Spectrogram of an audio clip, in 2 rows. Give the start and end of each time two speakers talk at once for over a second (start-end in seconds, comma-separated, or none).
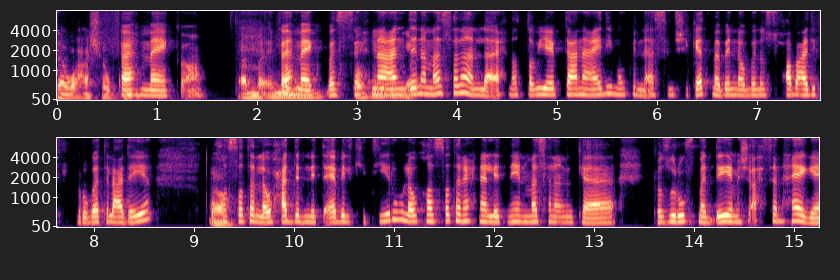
2.1-3.7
